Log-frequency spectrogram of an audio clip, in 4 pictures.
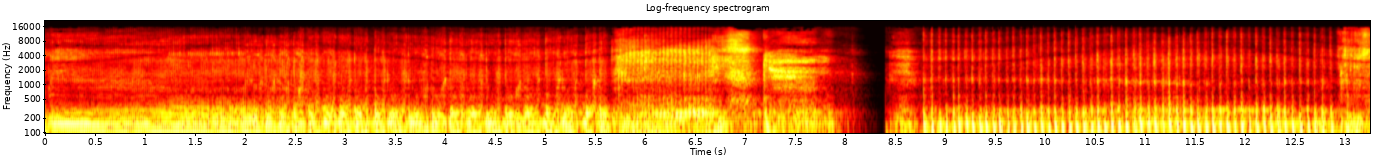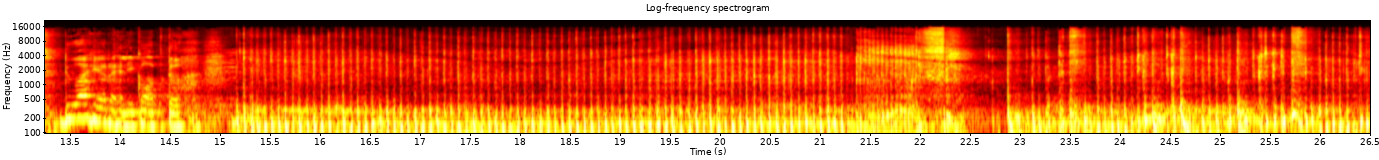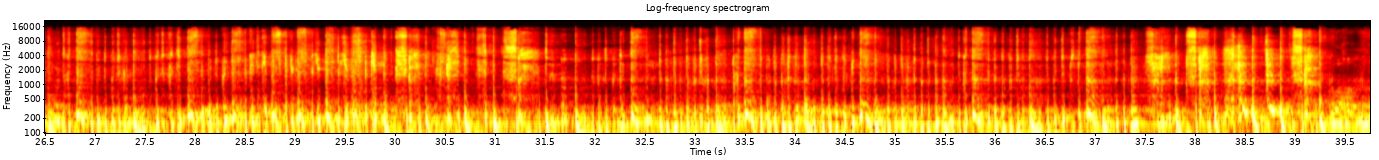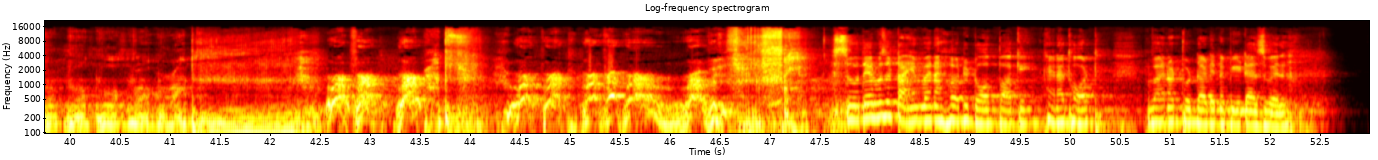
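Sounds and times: beatboxer imitating helicopter: 0:00.0 - 0:52.4.

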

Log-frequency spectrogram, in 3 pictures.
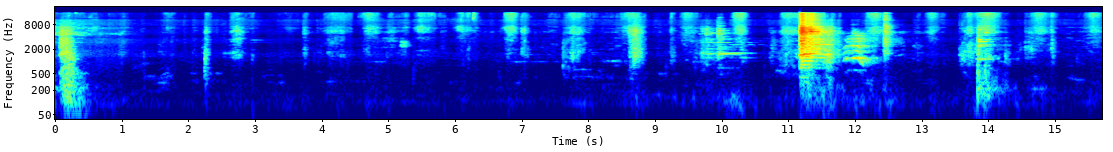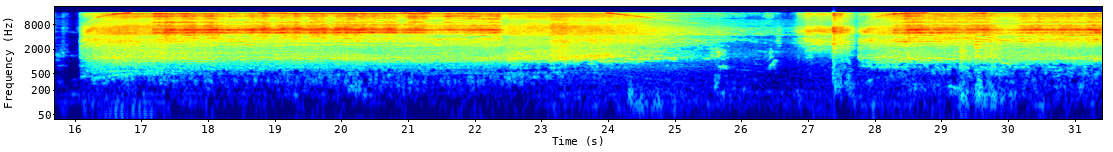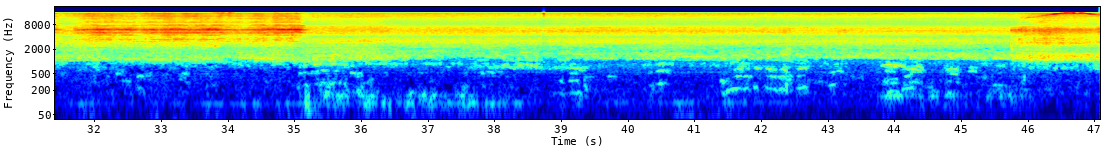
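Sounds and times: power tool hissing: 0:16.1 - 0:47.0.

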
